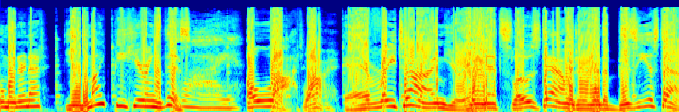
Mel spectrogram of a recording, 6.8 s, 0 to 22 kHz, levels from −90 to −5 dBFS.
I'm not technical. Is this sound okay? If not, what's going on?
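No. Throughout the speech, the loudest moments produce sharp, violent cracks. This is integer overflow. The recording was pushed louder than the digital format can hold, and instead of being flattened at the ceiling, the peaks that went over wrapped around to the opposite extreme. Only a small fraction of the sound crosses that limit, so the damage lands in brief bursts on the strongest syllables. Each burst sounds harsher than ordinary distortion.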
